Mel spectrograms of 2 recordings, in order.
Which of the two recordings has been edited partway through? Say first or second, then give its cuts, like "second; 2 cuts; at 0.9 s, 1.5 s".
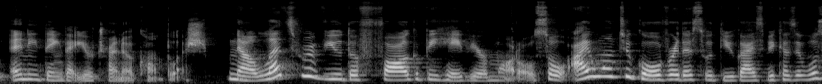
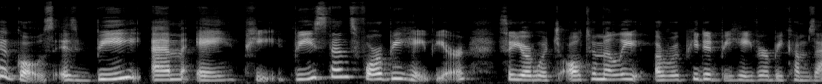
second; 3 cuts; at 1.4 s, 2.9 s, 5.3 s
